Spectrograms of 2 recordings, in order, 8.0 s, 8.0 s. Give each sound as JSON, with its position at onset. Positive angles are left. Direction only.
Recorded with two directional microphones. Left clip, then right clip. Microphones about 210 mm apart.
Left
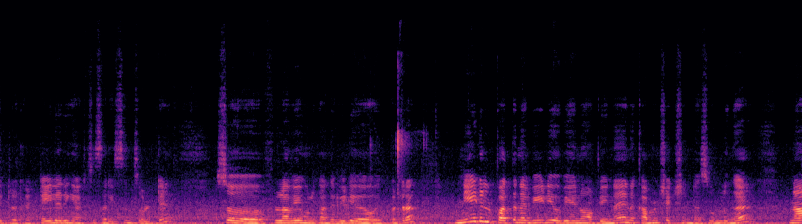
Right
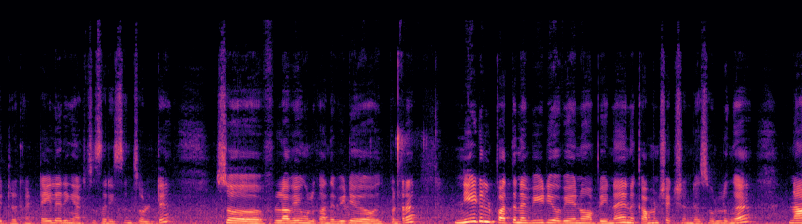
{"t": 0.3, "sound": "speech", "side_deg": -55}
